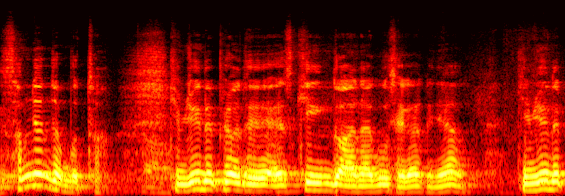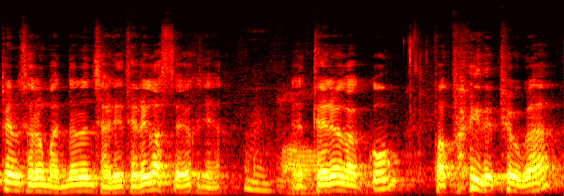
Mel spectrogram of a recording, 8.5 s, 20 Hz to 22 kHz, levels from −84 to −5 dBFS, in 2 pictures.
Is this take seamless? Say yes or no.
yes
